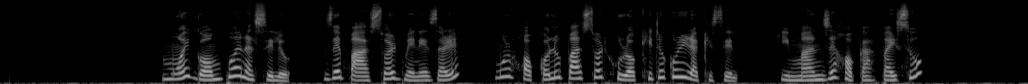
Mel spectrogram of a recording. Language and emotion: Assamese, surprised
